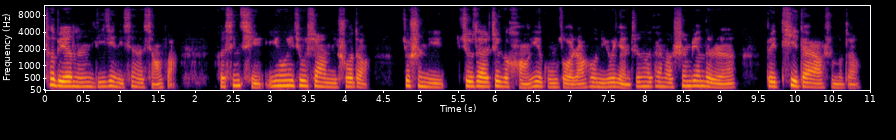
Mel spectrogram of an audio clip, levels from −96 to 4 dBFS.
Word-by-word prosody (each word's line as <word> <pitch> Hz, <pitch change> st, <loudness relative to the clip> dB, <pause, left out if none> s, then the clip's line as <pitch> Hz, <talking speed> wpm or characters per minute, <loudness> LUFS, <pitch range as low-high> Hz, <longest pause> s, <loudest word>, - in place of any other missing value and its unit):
特 240 Hz, -1 st, +6 dB
别 190 Hz, -2 st, +8 dB
能 175 Hz, -1 st, -2 dB
理 175 Hz, +2 st, -5 dB
解 195 Hz, 0 st, 0 dB
你 165 Hz, -4 st, -3 dB
现 180 Hz, +6 st, -7 dB
在 -, -, -5 dB
的 -, -, -4 dB
想 135 Hz, -2 st, -4 dB
法 -, -, -6 dB
儿 -, -, -16 dB, 0.5 s
和 170 Hz, -, -1 dB
心 215 Hz, +5 st, +1 dB
情。 150 Hz, -8 st, -2 dB
因 200 Hz, +2 st, +1 dB
为 210 Hz, 0 st, +5 dB
就 210 Hz, 0 st, +3 dB
像 180 Hz, -4 st, 0 dB
你 155 Hz, -, -4 dB
说 175 Hz, +2 st, +2 dB
的， 160 Hz, -4 st, -3 dB, 0.4 s
就 205 Hz, -, +2 dB
是 195 Hz, -, 0 dB
你 155 Hz, -4 st, -3 dB, 0.2 s
就 190 Hz, -1 st, +4 dB
在 185 Hz, -2 st, +5 dB
这 195 Hz, +3 st, +2 dB
个 175 Hz, -2 st, +1 dB
行 145 Hz, -3 st, -3 dB
业 185 Hz, +1 st, 0 dB
工 155 Hz, -3 st, -6 dB
作， 145 Hz, -3 st, 0 dB
然 140 Hz, +2 st, -1 dB
后 175 Hz, +1 st, -3 dB
你 160 Hz, -1 st, -3 dB
又 170 Hz, +2 st, 0 dB
眼 250 Hz, +10 st, 0 dB
睁 180 Hz, -5 st, -4 dB
地 180 Hz, -, -1 dB
看 185 Hz, 0 st, -5 dB
到 165 Hz, -2 st, -3 dB
身 195 Hz, +4 st, -2 dB
边 200 Hz, -1 st, +1 dB
的 180 Hz, -2 st, +3 dB
人 145 Hz, 0 st, -1 dB, 0.4 s
被 180 Hz, -1 st, +3 dB
替 205 Hz, +3 st, +4 dB
代 180 Hz, -2 st, +3 dB
啊 150 Hz, -1 st, -1 dB
什 145 Hz, -, -11 dB
么 135 Hz, -1 st, -5 dB
的， 130 Hz, -1 st, -8 dB
175 Hz, 290 characters per minute, -24 LUFS, 155-190 Hz, 0.5 s, 别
